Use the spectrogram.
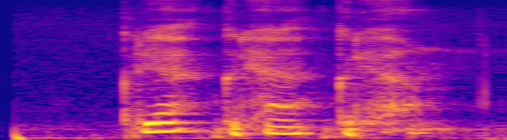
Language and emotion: Russian, sad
